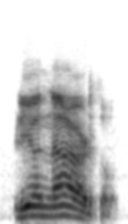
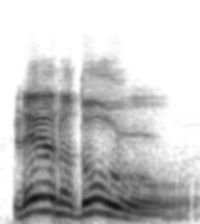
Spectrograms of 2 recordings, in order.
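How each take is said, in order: First: Only the middle syllable is stressed. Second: The first and last syllables are stressed. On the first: The speaker calls it right. "약강약으로 하면" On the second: The speaker calls it wrong. "강약강으로 하면"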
